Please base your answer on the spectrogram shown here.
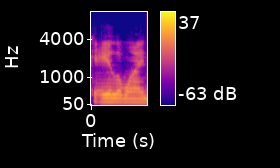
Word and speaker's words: Alewine: business partner with Alewine Music. And just so everybody knows, the name Alewine, I'm a little hesitant to say it like this, but it's the two alcoholic beverages together, ale and wine.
